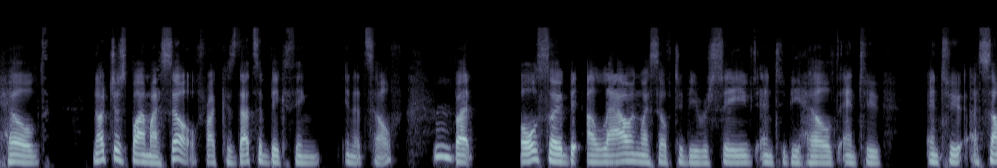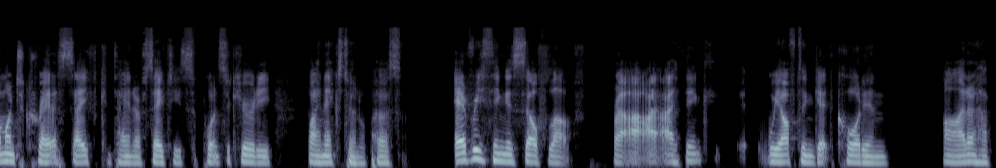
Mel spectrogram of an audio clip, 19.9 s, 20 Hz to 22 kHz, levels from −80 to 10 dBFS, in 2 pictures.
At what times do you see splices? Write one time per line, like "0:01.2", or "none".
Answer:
0:14.0

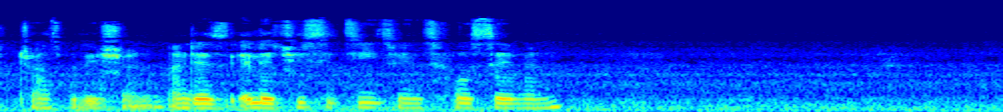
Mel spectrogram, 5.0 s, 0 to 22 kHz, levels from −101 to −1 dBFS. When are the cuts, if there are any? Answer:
none

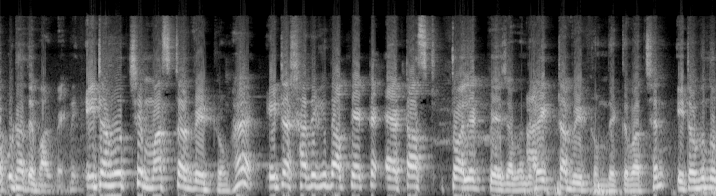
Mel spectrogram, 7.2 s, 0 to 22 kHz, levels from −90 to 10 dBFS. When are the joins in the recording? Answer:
0:00.8
0:05.2

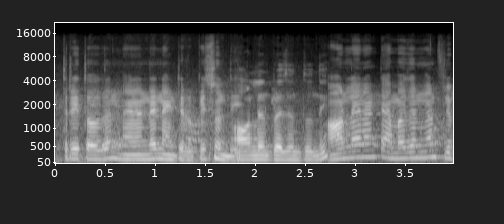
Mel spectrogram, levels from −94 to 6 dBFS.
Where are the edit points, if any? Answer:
none

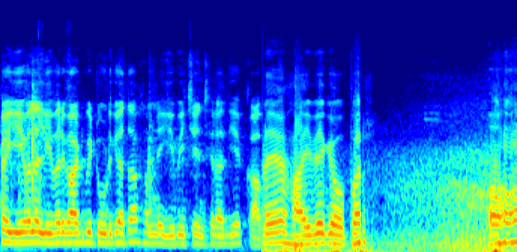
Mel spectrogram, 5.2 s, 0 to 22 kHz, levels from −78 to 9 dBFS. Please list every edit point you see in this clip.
0:02.6

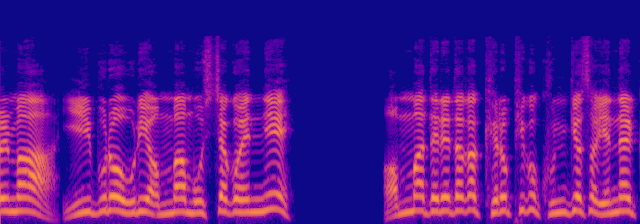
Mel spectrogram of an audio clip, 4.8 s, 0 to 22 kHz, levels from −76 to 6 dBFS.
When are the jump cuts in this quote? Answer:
none

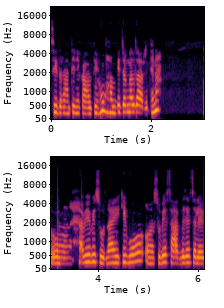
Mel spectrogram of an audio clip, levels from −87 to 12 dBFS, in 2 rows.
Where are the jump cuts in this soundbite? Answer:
0:03.2

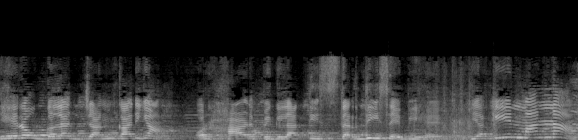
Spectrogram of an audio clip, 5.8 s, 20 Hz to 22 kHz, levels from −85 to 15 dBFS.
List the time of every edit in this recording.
0:04.5

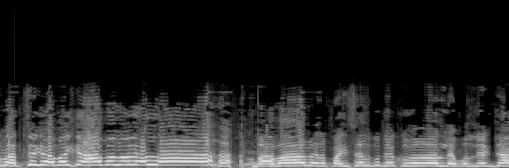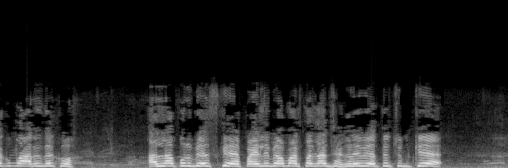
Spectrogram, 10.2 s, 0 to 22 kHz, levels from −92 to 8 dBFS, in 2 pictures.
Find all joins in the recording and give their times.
0:02.5

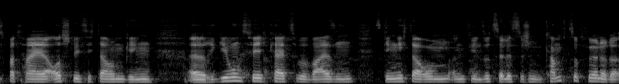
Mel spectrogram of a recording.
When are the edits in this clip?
none

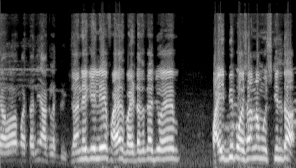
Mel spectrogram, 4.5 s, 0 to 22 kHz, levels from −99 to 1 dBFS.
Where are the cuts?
0:01.1

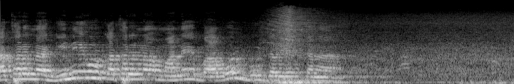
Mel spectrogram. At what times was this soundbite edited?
0:03.9

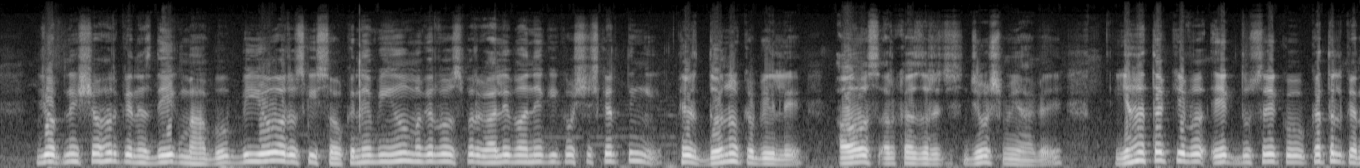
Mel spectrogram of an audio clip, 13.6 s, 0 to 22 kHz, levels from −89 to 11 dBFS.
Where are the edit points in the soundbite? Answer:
0:06.6

